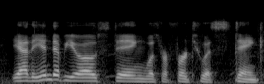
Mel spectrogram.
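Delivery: ordinary talk, nothing marked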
